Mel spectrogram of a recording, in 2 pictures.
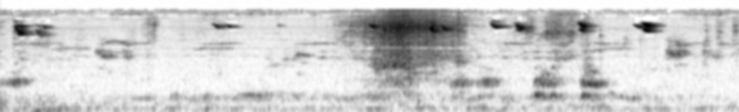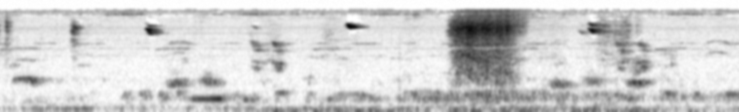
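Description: Garden birds chirping faintly: short high calls scattered throughout, with some lower calls underneath. Two soft rushes of hiss, about a second each, come a quarter of the way in and again near the end.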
